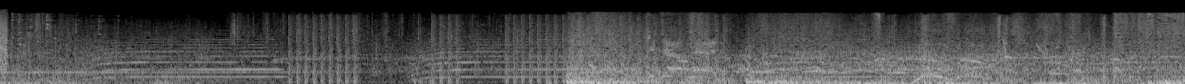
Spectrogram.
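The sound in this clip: Sustained, rapid gunfire from an attacking Soviet force bombarding the planet: a dense, continuous rattle runs throughout, dips briefly near the middle, then surges louder.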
